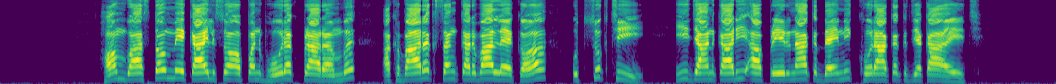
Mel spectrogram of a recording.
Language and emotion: Maithili, happy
